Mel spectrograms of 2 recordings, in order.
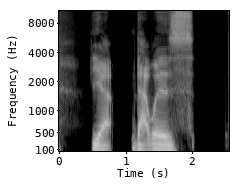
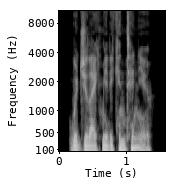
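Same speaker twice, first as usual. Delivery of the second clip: put-on whisper. Retelling leaning in close to a client: imitating own whisper. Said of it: "and I would whisper".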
